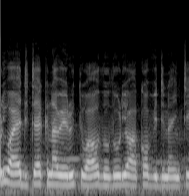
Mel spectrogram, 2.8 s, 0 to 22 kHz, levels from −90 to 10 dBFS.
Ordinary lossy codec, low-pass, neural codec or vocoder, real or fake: none; none; none; real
